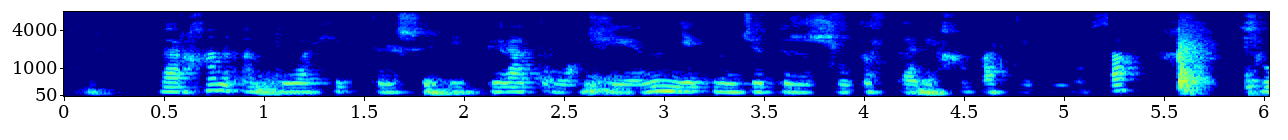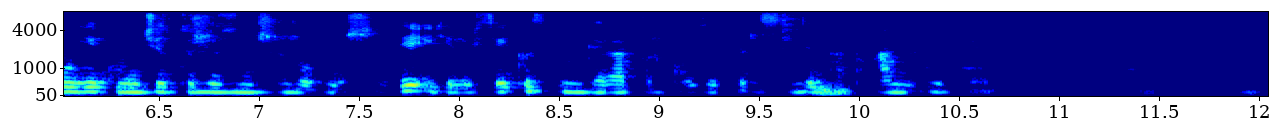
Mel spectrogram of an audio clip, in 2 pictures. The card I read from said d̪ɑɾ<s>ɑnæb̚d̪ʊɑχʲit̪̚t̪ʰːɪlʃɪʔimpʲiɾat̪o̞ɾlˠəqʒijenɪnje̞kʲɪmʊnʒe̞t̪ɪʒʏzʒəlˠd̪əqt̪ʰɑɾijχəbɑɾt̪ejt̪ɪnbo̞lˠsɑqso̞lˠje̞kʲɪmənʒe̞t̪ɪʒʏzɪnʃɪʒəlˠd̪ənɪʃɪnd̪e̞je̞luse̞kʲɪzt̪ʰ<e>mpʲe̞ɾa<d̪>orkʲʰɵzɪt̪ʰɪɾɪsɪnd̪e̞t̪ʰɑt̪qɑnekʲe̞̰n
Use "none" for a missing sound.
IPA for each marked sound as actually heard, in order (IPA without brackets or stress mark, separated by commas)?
χ, e, t̪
